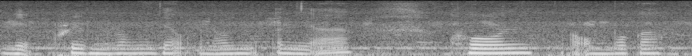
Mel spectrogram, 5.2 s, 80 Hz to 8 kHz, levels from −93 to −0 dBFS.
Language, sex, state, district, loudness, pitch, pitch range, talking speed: Mizo, female, Mizoram, Aizawl, -18 LUFS, 180 Hz, 175-190 Hz, 160 wpm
